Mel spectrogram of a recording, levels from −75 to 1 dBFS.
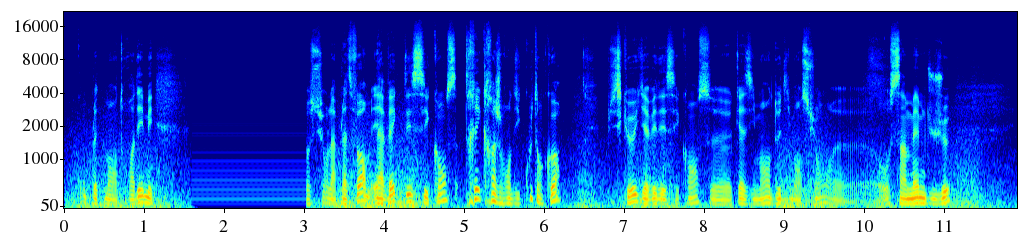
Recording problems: wind noise on the microphone; occasional gusts; 15 dB below the speech
audio freezing; at 1.5 s for 1.5 s

